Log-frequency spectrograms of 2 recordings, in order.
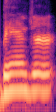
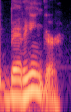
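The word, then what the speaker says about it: Behringer: think it was Beringer and it's actually not Binger or B is actually Beringer Binger um simply because he's German and if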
